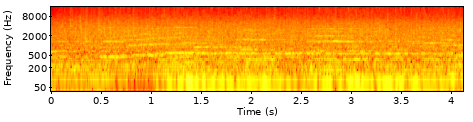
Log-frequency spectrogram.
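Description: Steady rain falls without a break on the main square of the small town of Plains, Georgia, a dense hiss of drops spattering on hard surfaces with a low rumble underneath, fairly loud, with no voices.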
